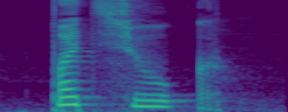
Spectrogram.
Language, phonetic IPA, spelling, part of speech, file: Ukrainian, [pɐˈt͡sʲuk], пацюк, noun, Uk-пацюк.ogg
- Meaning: 1. rat 2. a (scaredy) person known for betrayal; rat 3. piglet 4. a fat person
